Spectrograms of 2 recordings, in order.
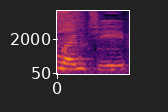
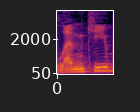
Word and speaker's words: Lemche: You're the only person who gets Chris Lemche. That's how you pronounce his name, right? – I looked it up, that's what it said. Yeah, that's what it said online. Yeah. I was calling him Lemke before, and online it said it's a ch, and I was like, all right.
